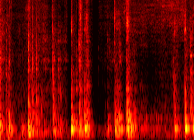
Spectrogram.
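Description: A rapid, irregular run of light clicks and taps, about a dozen in two seconds: small objects being handled and set down in a small room.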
